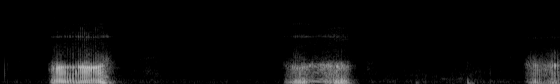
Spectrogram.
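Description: Three short, rough snorting snores separated by silence, roughly every two and a half seconds. Snoring during sleep.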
